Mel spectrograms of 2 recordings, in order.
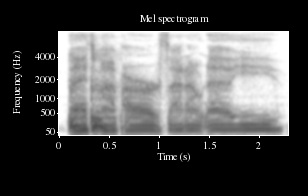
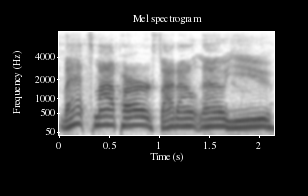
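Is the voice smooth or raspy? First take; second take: raspy; smooth. First: The voice is rough and raspy. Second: The voice is smoother, less raspy.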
